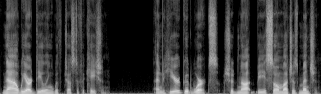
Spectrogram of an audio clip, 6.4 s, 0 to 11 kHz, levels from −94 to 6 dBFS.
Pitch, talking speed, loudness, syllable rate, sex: 125 Hz, 160 wpm, -19 LUFS, 4.8 syllables/s, male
